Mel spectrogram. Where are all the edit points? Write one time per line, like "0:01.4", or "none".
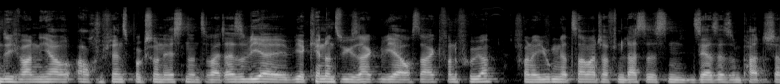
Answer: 0:05.0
